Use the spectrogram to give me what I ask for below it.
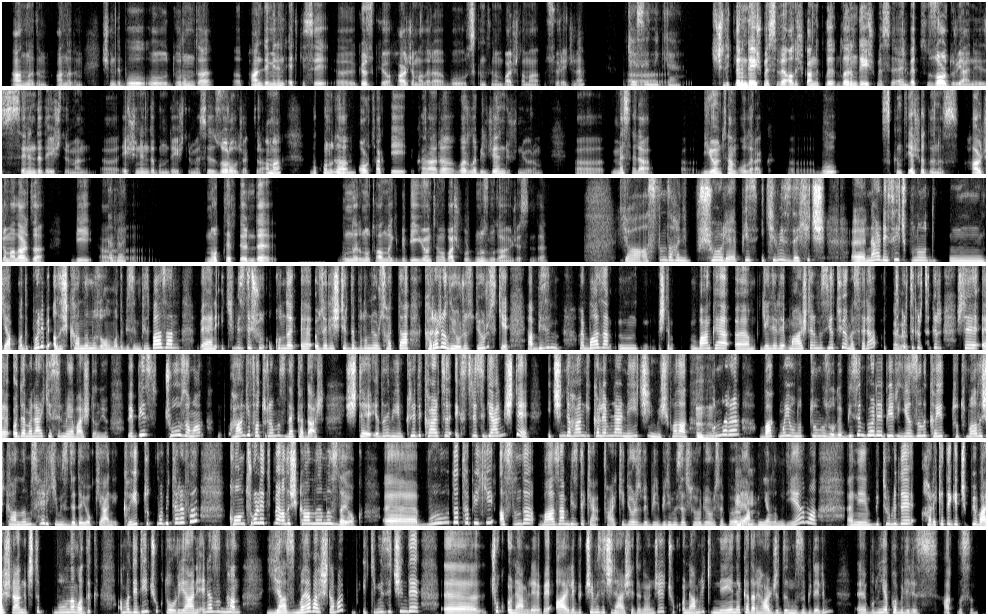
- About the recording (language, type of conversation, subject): Turkish, advice, Eşinizle harcama öncelikleri konusunda neden anlaşamıyorsunuz?
- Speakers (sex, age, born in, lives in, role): female, 40-44, Turkey, Germany, user; male, 35-39, Turkey, Bulgaria, advisor
- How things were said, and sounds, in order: other background noise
